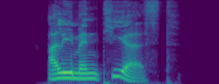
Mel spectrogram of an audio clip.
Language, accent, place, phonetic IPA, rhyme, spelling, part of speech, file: German, Germany, Berlin, [alimɛnˈtiːɐ̯st], -iːɐ̯st, alimentierst, verb, De-alimentierst.ogg
- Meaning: second-person singular present of alimentieren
